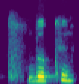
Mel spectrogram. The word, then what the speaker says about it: beaucoup: The EAU being pronounced as O. That's why we say O, the lo, beaucoup.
